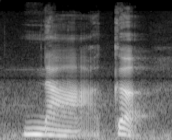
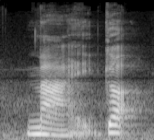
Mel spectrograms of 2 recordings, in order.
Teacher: When you hear /na ge/, sometimes or actually often you'll hear /nai ge/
